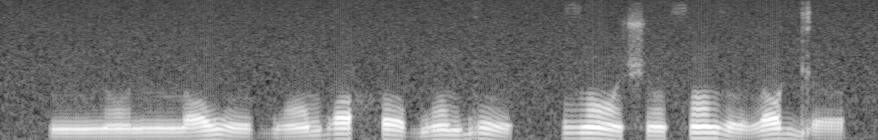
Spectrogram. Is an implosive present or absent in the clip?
absent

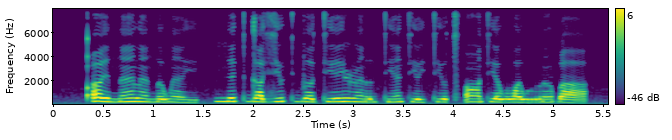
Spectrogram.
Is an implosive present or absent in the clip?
present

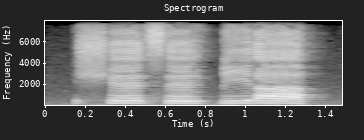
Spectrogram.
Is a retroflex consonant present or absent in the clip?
absent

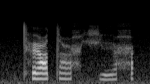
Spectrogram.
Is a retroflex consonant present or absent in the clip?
absent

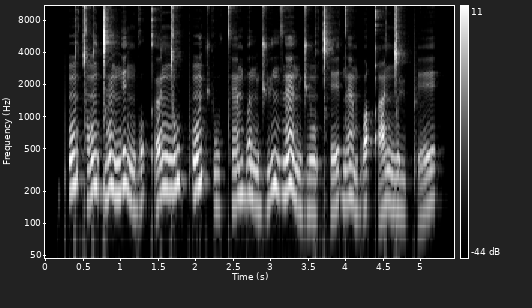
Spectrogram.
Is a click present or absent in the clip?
present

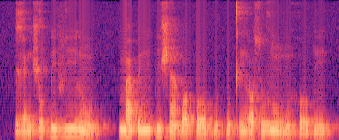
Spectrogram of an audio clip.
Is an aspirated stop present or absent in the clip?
absent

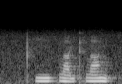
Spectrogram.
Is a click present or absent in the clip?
absent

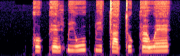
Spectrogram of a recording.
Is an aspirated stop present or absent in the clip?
absent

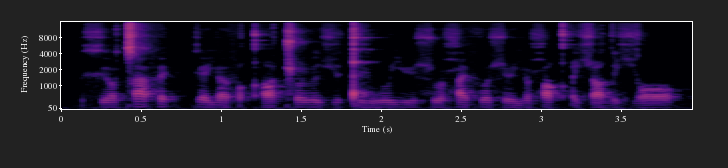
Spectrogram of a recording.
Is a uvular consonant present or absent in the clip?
present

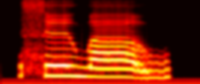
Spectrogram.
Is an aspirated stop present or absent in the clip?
absent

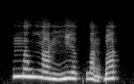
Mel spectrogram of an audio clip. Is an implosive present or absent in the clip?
present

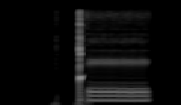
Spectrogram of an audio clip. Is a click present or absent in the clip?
present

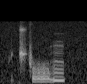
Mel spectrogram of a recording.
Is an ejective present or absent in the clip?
present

